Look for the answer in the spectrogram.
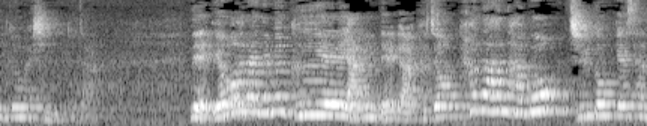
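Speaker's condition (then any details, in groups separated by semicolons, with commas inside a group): No condition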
